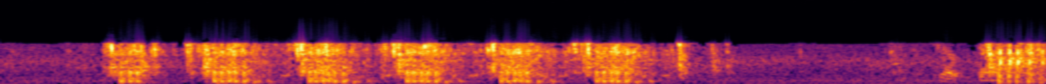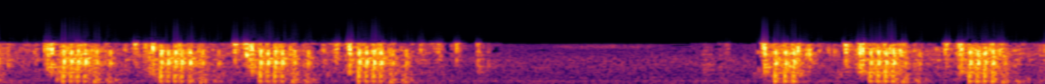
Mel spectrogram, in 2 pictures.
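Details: Mini moto after owner rebuilt the engine end, throttle tied up: pull after pull, short rasping crank about twice a second, never catches; cranks but won't start, owner unsure if it is flooding.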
